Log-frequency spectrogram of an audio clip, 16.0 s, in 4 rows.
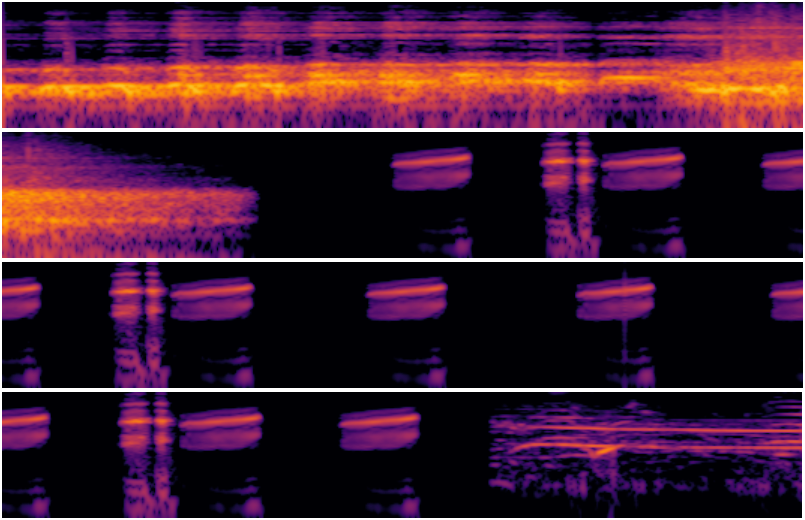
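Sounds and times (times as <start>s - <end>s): frog calling: 6.0s - 10.3s, 10.9s - 14.2s.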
